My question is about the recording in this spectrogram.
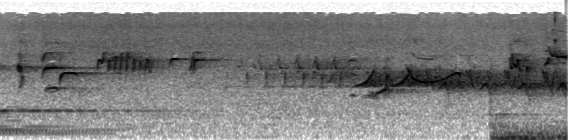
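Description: Small birds chirping: a run of short, quick chirps, then a few looping up-and-down calls, while the last of the music dies away in the first second. A low background rumble comes in near the end.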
